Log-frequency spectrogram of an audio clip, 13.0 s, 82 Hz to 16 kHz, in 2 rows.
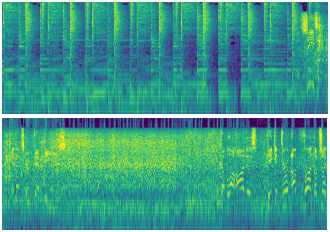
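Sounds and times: guitar music: 0.0s - 8.0s
motocross bikes racing: 5.9s - 13.0s.

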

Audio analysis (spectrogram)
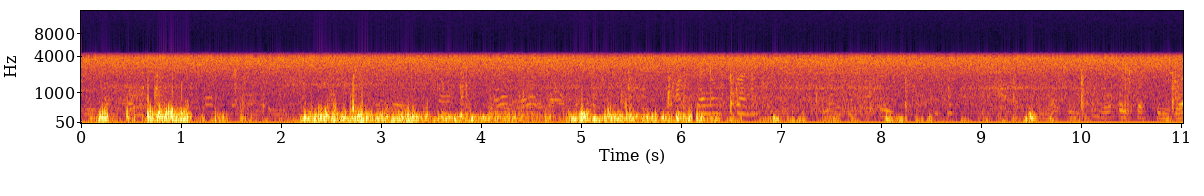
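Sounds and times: faint voices: 0.0s - 11.0s
wind buffeting microphone: 0.0s - 11.0s.

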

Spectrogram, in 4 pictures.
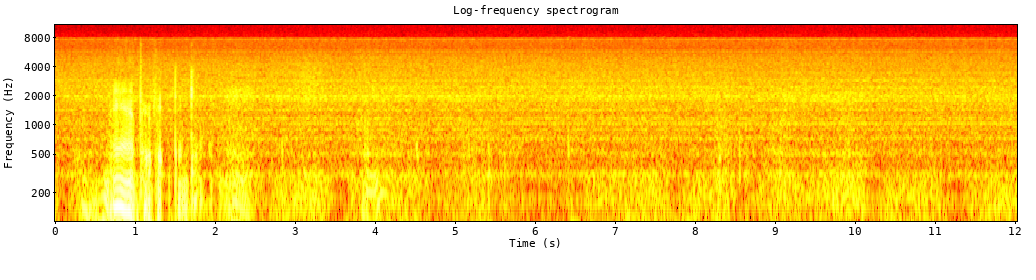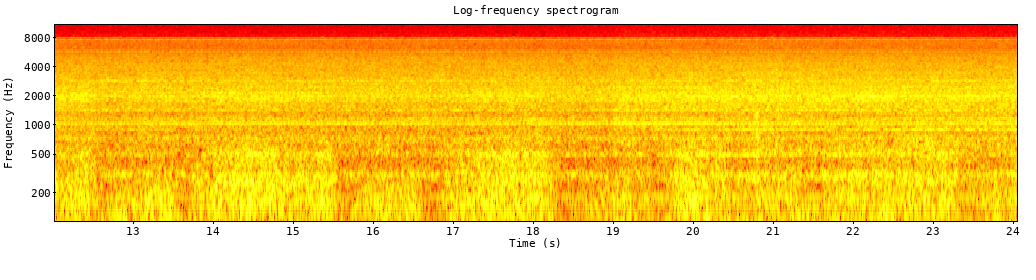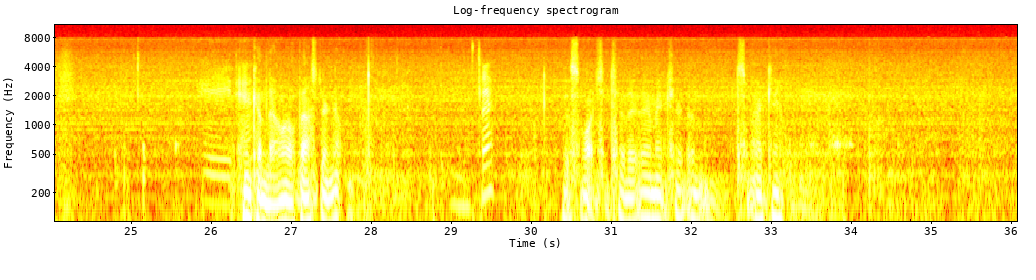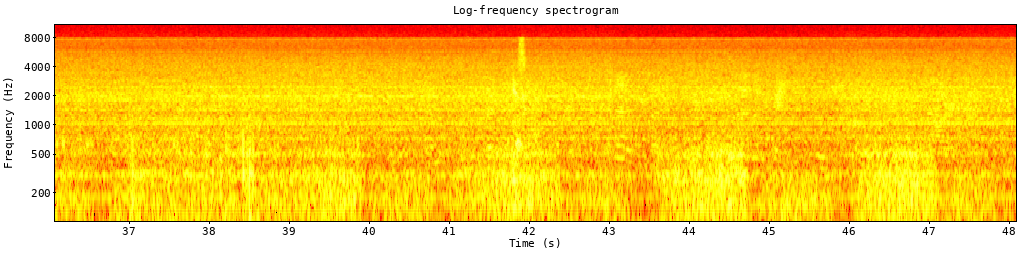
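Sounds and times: faint hum tones: 0.0s - 48.0s
intercom line hiss: 30.4s - 34.6s.

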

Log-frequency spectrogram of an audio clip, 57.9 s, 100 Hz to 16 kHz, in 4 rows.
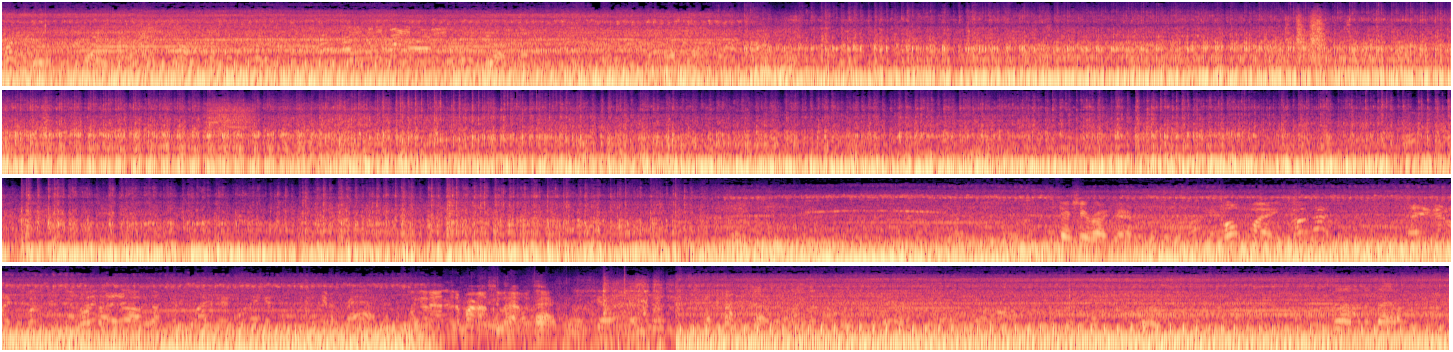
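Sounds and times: deep engines idling: 0.0s - 57.9s.

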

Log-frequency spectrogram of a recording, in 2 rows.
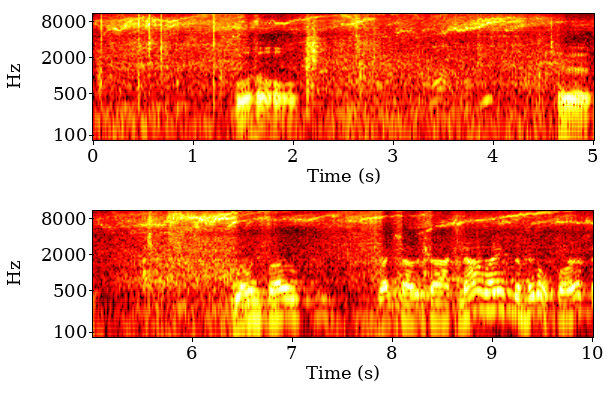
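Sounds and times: radio-controlled car motors whining: 0.0s - 10.0s.

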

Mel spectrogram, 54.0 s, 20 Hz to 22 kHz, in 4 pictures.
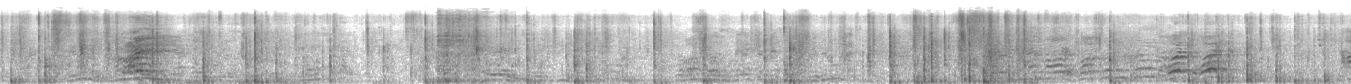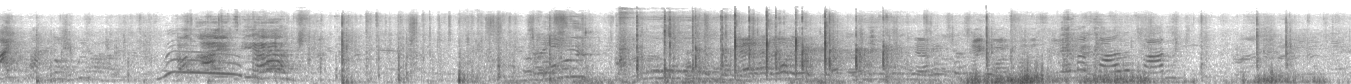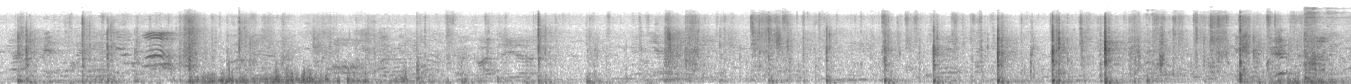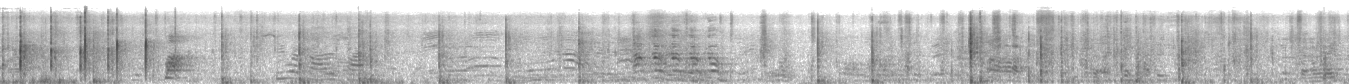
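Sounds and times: players' voices: 0.0s - 54.0s
basketball bouncing on pavement: 1.5s - 10.4s, 11.0s - 13.4s, 16.8s - 19.2s, 26.0s - 30.2s, 32.3s - 33.0s, 34.7s - 38.7s, 42.7s - 46.6s, 48.6s - 53.8s
basketball bouncing: 2.4s - 2.8s, 37.0s - 38.3s.

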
